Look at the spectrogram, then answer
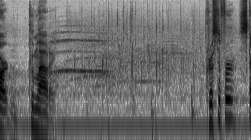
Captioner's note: audience cheering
